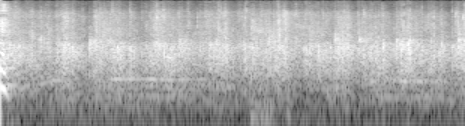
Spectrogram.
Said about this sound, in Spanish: Los Ujieres son los que aplauden ahorita, ¿eh?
